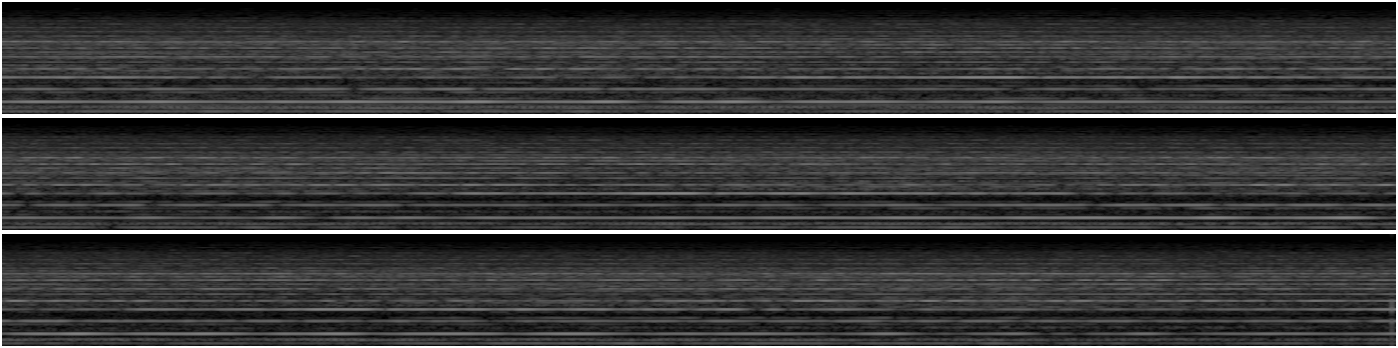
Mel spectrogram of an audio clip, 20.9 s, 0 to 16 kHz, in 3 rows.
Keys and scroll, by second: 1.7 z, 3.4 z.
